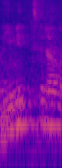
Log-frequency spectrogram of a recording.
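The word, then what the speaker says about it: lim: li 이렇게 해서 그렇죠. 읽는 방법 리미트라고 읽어 줍니다.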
